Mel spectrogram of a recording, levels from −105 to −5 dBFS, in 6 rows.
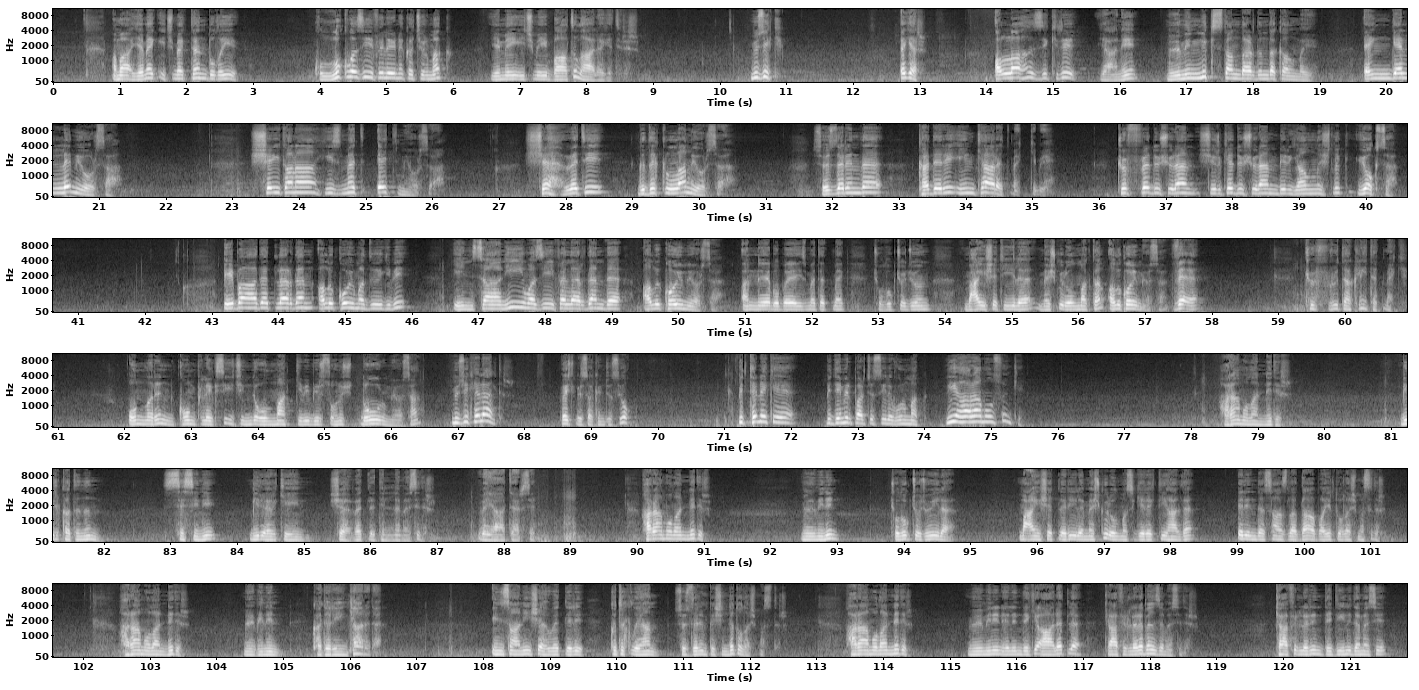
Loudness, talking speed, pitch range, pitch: -20 LUFS, 65 wpm, 135-185 Hz, 150 Hz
